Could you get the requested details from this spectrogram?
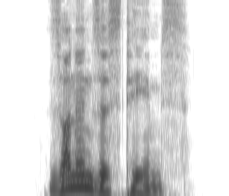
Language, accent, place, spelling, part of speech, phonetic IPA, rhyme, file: German, Germany, Berlin, Sonnensystems, noun, [ˈzɔnənzʏsˈteːms], -eːms, De-Sonnensystems.ogg
- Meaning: genitive singular of Sonnensystem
